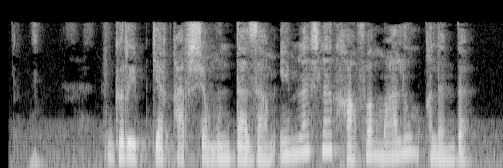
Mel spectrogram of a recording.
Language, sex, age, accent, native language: Uzbek, female, 18-24, Qashqadaryo, Uzbek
